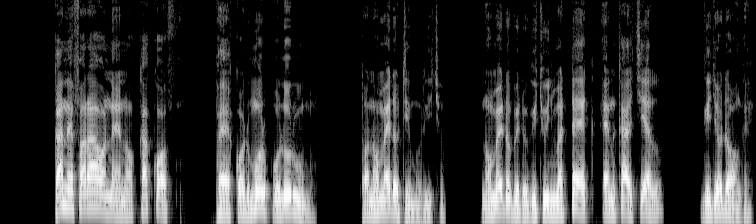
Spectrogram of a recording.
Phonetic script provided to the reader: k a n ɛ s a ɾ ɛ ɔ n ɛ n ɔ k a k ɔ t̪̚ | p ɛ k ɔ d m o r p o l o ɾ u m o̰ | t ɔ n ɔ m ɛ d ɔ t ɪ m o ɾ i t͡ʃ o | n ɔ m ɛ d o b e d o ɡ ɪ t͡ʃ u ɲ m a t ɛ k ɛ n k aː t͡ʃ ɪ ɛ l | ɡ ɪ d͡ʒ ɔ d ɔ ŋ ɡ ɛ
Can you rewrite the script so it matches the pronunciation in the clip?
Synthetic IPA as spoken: k a n ɛ f a ɾ a ɔ n ɛ n ɔ k a k ɔ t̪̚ | p ɛ k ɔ d m o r p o l o ɾ u m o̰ | t ɔ n ɔ m ɛ d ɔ t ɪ m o ɾ i t͡ʃ o | n ɔ m ɛ d o b e d o ɡ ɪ t͡ʃ u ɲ m a t ɛ k ɛ n k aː t͡ʃ ɪ ɛ l | ɡ ɪ d͡ʒ ɔ d ɔ ŋ ɡ ɛ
